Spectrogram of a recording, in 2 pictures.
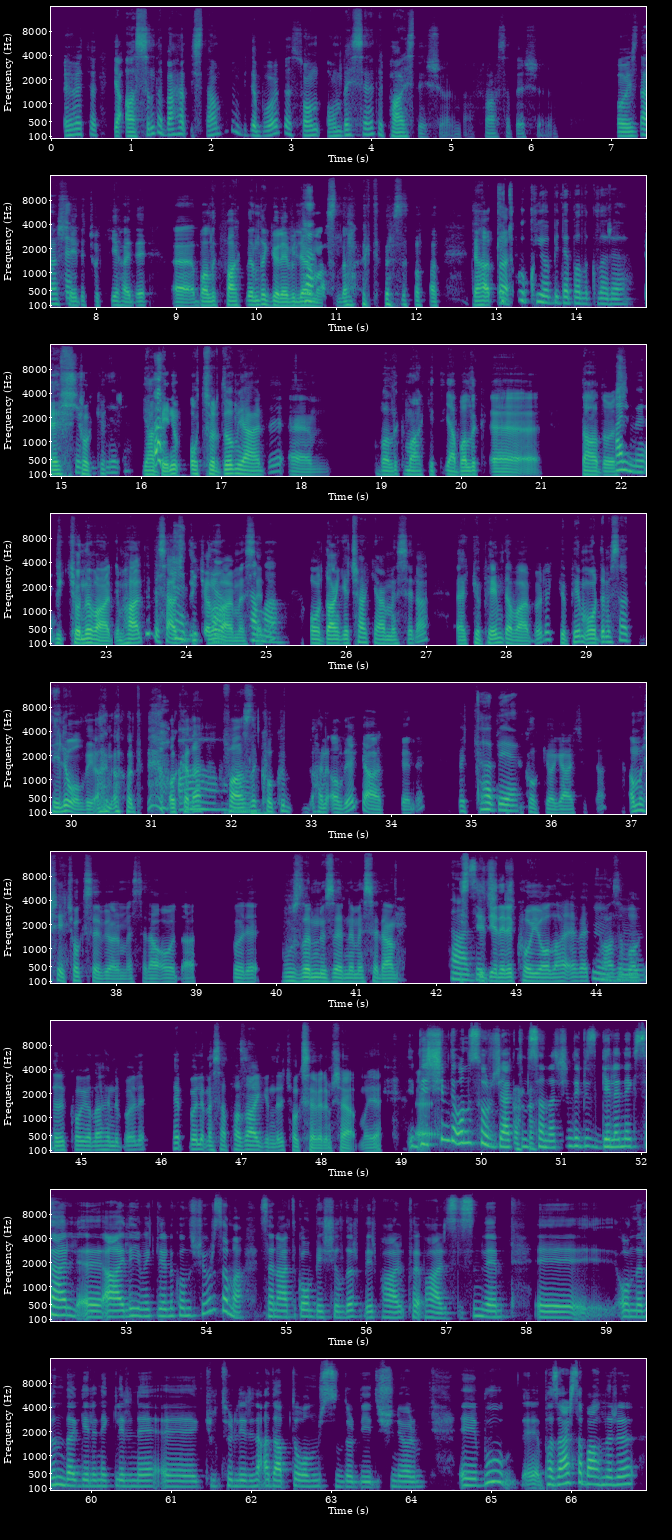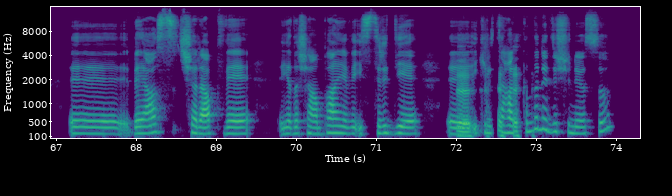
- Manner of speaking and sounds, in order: laughing while speaking: "baktığım zaman"; other background noise; chuckle; laughing while speaking: "hani orada"; tapping; chuckle; unintelligible speech; chuckle
- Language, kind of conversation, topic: Turkish, podcast, Ailenizin en özel yemek tarifini anlatır mısın?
